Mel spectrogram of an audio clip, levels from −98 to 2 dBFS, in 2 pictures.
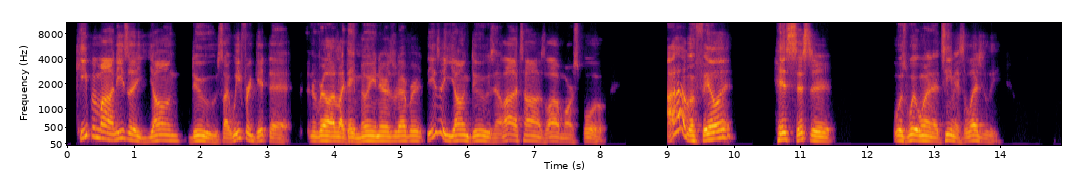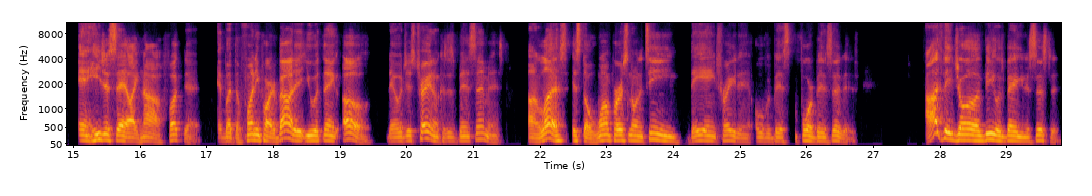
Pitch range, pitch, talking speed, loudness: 115-145 Hz, 135 Hz, 195 wpm, -20 LUFS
